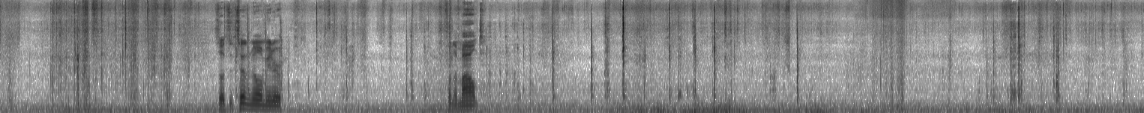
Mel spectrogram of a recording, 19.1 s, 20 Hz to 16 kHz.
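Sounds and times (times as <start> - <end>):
wind rumble on microphone: 0.0 - 19.0
wrench metal clicks: 3.8 - 4.9.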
